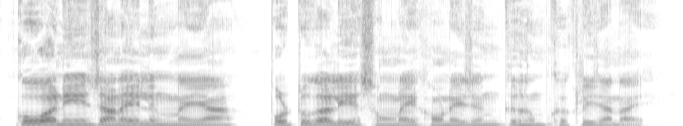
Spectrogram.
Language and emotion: Bodo, neutral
